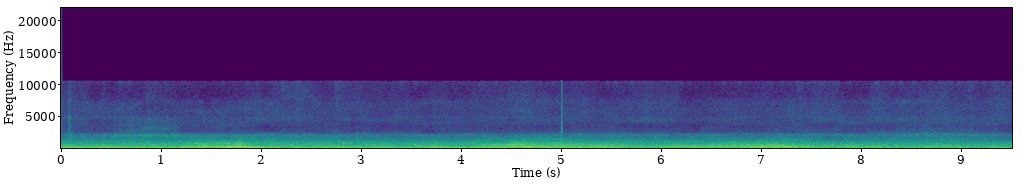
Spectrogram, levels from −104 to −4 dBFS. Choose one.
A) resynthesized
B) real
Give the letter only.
A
